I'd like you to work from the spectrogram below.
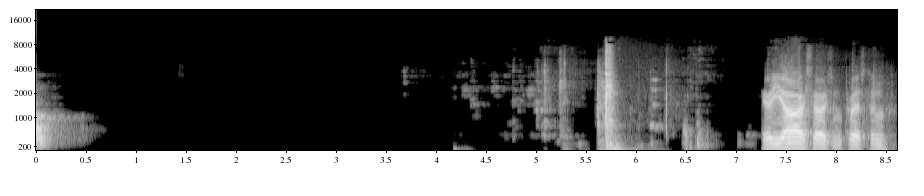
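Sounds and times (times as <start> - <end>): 
small metallic clicks and rattles of a lock: 5.0 - 6.6
door clunking and scraping as it swings open: 5.0 - 6.7
speech: 7.2 - 8.6.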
